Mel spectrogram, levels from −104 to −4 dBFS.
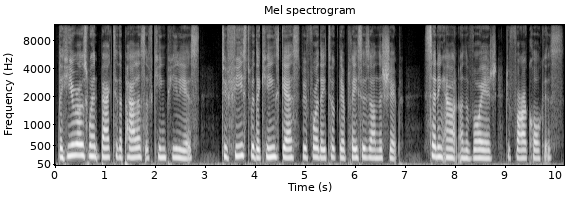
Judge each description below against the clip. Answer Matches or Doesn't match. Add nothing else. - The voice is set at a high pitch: Matches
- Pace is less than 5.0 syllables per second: Matches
